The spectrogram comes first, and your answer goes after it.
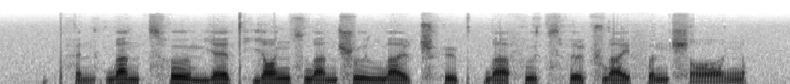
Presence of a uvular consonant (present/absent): absent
